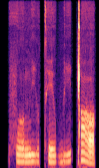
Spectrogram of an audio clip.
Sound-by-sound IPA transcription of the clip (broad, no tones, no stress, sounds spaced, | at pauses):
f o n̪ i u̯ tʰ e u̯ b i ǁ ɒ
